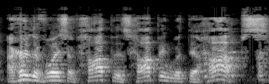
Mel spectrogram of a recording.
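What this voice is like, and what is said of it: New York accent. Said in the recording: “I got to say this with my New York accent. My New York accent”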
